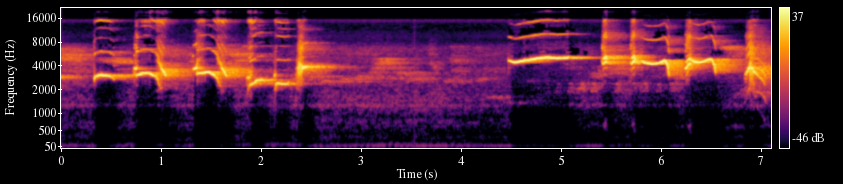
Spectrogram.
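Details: Oriental magpie-robin song with imitations of other birds: rapid looping whistles and chirps in a rolling series, a pause, then a high sustained whistle followed by quick varied notes and a falling slur.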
